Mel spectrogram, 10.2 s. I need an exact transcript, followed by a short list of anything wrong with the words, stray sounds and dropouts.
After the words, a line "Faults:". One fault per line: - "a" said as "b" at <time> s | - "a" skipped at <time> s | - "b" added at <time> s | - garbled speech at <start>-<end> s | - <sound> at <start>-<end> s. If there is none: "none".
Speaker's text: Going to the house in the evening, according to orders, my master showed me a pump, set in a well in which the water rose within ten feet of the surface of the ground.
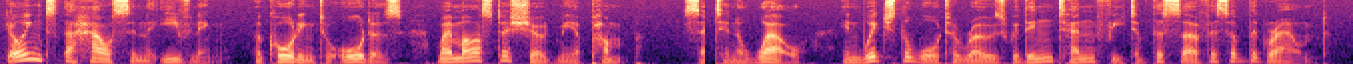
Going to the house in the evening, according to orders, my master showed me a pump, set in a well in which the water rose within ten feet of the surface of the ground.
Faults:
- dropout at 5.3-5.4 s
